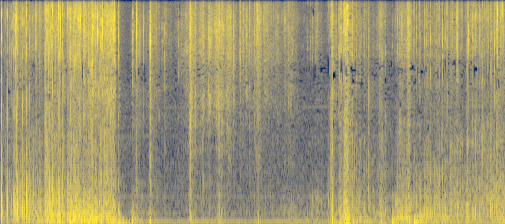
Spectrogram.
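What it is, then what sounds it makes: Plastic gift bow, crinkled. A white, shiny, palm-sized plastic ribbon gift bow with hollow loops is held in one hand next to the mic while fingers crumple and rub it. Dense, bright crinkling and crunching crackles are loud at first, then soften into scattered sharp crackles before building back up near the end.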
